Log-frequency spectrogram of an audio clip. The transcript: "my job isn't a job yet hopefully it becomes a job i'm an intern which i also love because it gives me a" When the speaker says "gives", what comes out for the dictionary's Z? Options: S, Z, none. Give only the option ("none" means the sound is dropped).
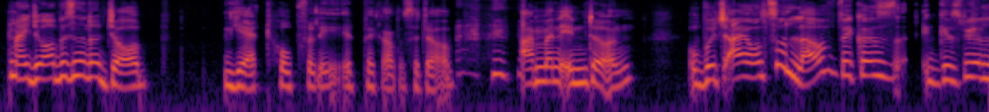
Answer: Z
